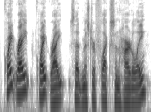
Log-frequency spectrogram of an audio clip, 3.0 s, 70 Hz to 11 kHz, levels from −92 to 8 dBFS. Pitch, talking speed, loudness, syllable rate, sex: 130 Hz, 140 wpm, -18 LUFS, 4.9 syllables/s, male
